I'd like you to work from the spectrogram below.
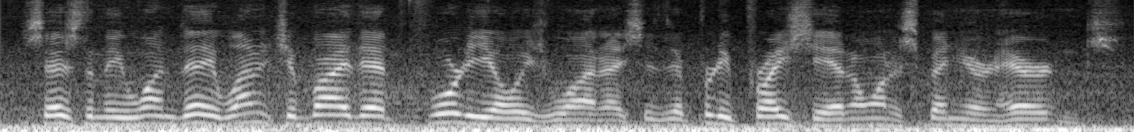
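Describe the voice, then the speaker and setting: Over noticeable background noise and audible room echo, a man with a very deep, low pitch and ordinary pitch variation talks at a very fast pace with hardly any pauses. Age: 80s+. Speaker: car owner, host's father. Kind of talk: casual interview chat.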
